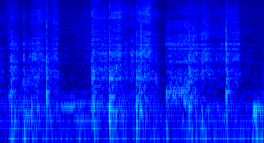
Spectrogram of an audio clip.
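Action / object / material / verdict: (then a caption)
tap / wooden table top / wood / none. The backs of fingernails tap and trace across the large, solid, smooth top of a white-finished wooden table. Soft, dull taps with a short, dry decay are mixed with scratchy rubbing and brushing strokes. The sound is quiet and weighted toward the low end, with only faint bright scratching on top.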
